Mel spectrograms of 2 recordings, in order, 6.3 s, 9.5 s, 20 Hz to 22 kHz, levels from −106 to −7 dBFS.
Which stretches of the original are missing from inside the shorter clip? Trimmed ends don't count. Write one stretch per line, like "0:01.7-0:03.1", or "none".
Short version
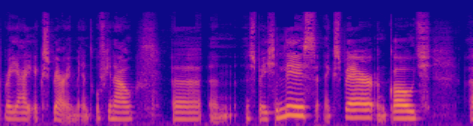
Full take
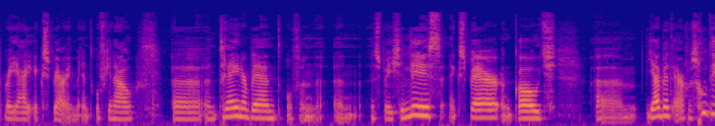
0:02.7-0:04.3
